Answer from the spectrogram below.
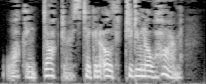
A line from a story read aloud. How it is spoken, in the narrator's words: Tygo muttered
